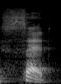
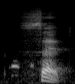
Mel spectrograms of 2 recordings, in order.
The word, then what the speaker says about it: said: say the other word the consonant at the end is kind of separated okay listen again said set okay said you see when I say said it's just it's still just a little sound at the end but it happens immediately said like that said in fact I don't even need it I can just do this said that's all I have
